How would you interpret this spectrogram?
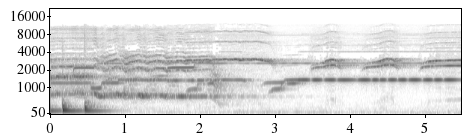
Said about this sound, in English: Spaniards say the Aztecs used to go out in the streets when the sun was up, which I imagine around noon, and in groups of dancers and musicians. And they started making some noise, whistling and yelling.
